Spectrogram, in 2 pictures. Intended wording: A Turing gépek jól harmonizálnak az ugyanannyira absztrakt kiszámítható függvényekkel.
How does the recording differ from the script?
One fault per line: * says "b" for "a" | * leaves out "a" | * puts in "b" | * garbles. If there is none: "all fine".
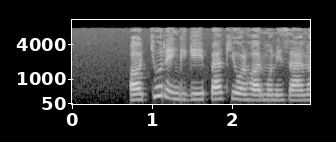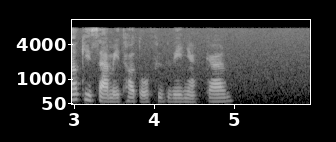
* leaves out "az ugyanannyira absztrakt"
